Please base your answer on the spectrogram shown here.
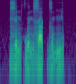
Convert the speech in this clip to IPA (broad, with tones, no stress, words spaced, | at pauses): ɣɛ̰˧˨nkwə̰˧˨n ɣa˨˩k̚ɣə̰˧˨mɲə˦˥p̚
